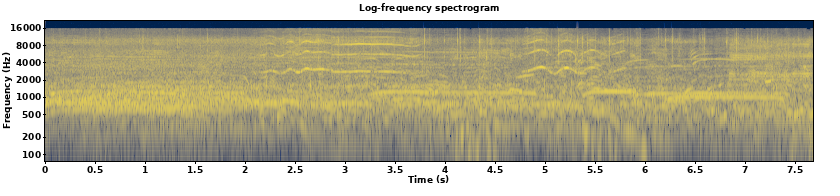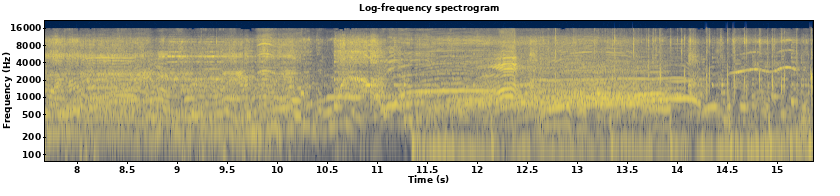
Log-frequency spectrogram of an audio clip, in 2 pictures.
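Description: A large crowd cheering and shouting, with many shrill calls rising and falling over a dense mass of voices. A steady low hum or bass joins in about eleven seconds in.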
